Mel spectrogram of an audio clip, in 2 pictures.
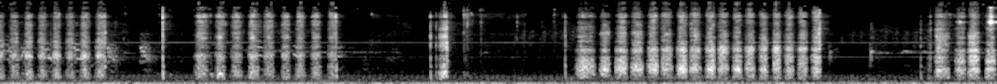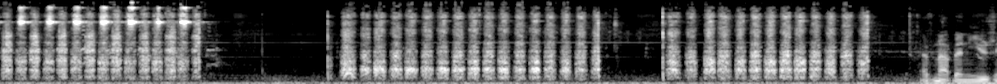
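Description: A flint knapping pressure flaker is sharpened with repeated rasping strokes, steady back-and-forth filing in bursts of a second or two separated by brief pauses, close and moderately loud with no talking.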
